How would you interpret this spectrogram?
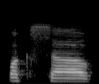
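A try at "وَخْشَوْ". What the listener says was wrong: টান হবে না, ওয়াকশাও আগে বলি, কটা বলে নি।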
